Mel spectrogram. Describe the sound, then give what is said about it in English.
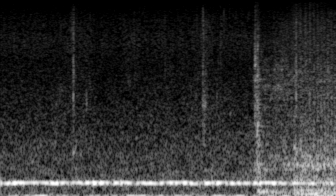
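A tractor engine drones with a steady low hum, broken by a few sharp mechanical clicks, then a deeper rumble swells in near the end as it revs up. “I heard the tractor start and turned around to see Julia just as shocked as I was.”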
